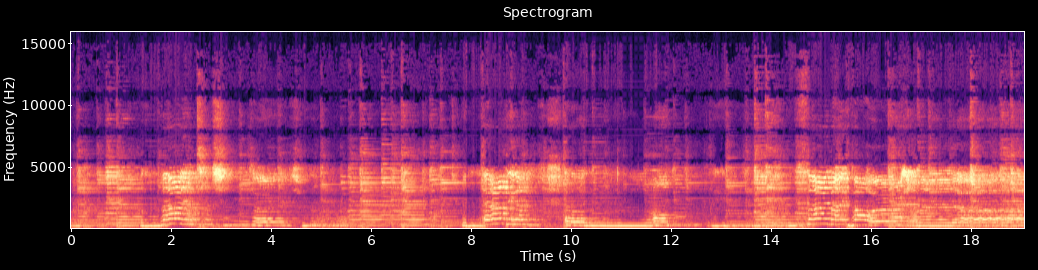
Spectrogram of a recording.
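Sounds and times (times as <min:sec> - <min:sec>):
woman singing: 0:00.0 - 0:06.2, 0:07.2 - 0:19.0
acoustic guitar: 0:00.0 - 0:19.0.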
